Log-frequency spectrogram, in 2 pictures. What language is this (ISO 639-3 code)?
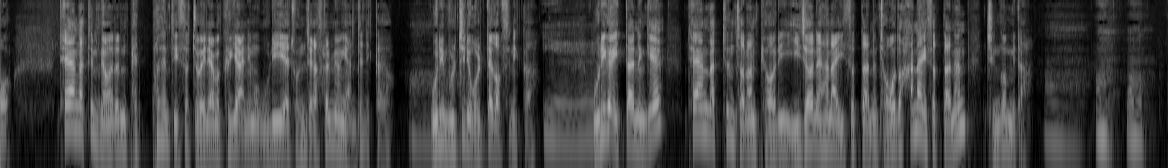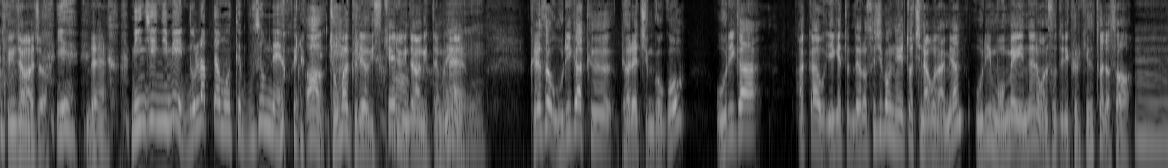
kor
